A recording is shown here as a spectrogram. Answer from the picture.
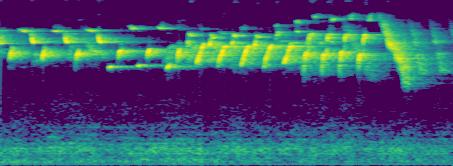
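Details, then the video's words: Learning-stage song of a young goldfinch hybrid tutored by an older hybrid: a lively, continuous run of high, repeated twittering notes that climbs in pitch, then a falling sweep near the end. "تغريد هجين الحسون لازال في مرحلة الحفظ"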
